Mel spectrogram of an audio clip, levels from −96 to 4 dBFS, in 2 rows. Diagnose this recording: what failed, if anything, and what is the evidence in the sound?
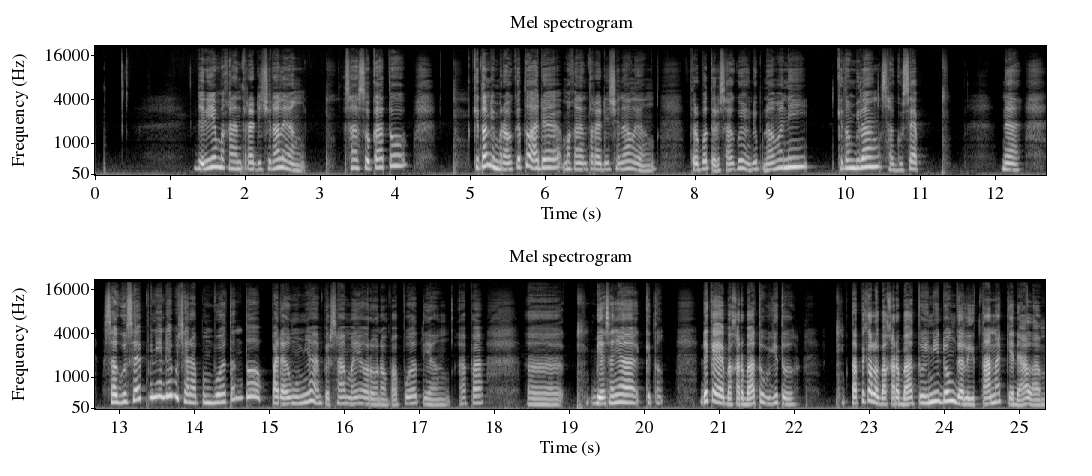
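Nothing failed; the speech shows no fault anywhere.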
